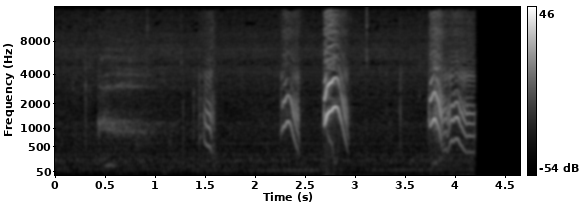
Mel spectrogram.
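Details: Week-old puppies sleeping and nursing: a soft low whimper at first, then a series of sharp, high, arching squeals spaced about a second apart, ending with a wavering double whine over quiet background rustling.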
